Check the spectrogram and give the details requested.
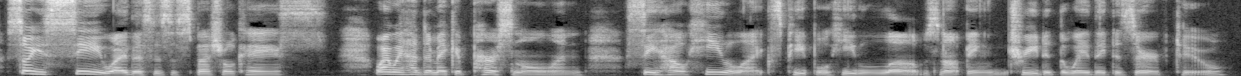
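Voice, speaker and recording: Mafia boss played by a woman: wry, principled, flirtatious, lower female register, very dry close sound, ASMR roleplay. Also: expressive, moderate pace, a little mellow, dry recording. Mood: wry, explaining. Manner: sardonic, conversational, swearing. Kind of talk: scripted ASMR roleplay acting.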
